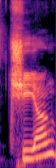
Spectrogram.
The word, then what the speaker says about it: Cheung: So this is starring Tony Leung of the previous Shang-Chi movie, and Maggie, I'm guess Cheung because it's spelled like Leung with the CH.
